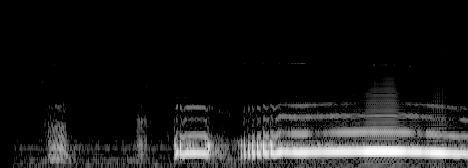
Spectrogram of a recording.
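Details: Puter pelung dove in a lure recording meant to get other doves singing: two faint short bursts, then a stuttering pulsed lead-in breaking into a long, steady, low drawn-out coo lasting about two seconds.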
